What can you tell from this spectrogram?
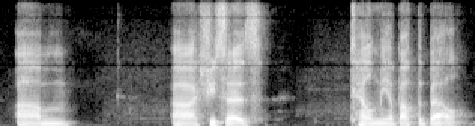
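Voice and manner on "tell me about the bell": husky, roughened, hoarse, rasping voice. Narrating a character who leans toward the player, in a quiet, hoarse voice. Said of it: "quiet, hoarse voice".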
